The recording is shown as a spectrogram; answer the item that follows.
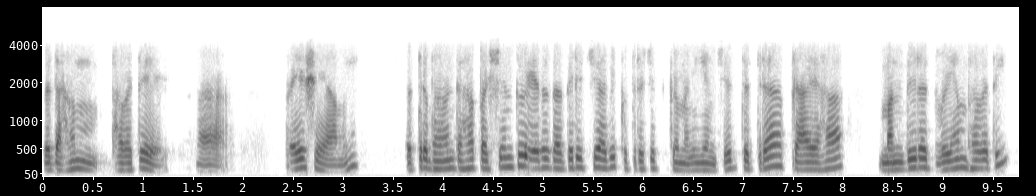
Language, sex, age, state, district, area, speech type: Sanskrit, male, 18-30, Kerala, Kannur, rural, conversation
